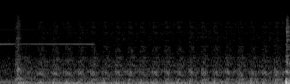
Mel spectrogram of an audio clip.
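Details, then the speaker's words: 1993 Geo Metro right after fuel pump replacement: steady rhythmic cranking for about three seconds with no firing, as the new pump hasn't yet primed fuel back into the lines. "You want to give it time to prime, because it's not going to fire right up if you don't give it time to prime and get more fuel back in the lines."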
